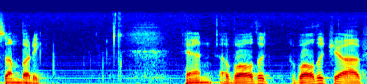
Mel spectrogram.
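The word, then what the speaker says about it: Szombaty: And the fellow who was the secretary, private first class, his name was S-Z-O-M-B-A-T-Y, pronounced somebody.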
